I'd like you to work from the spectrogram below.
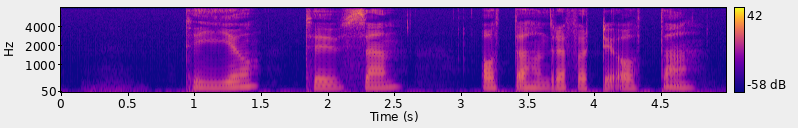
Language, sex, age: Swedish, female, 37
